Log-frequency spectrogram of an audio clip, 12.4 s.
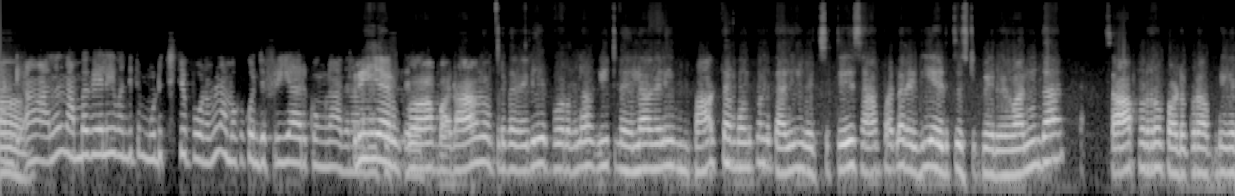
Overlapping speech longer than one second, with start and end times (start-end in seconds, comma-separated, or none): none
